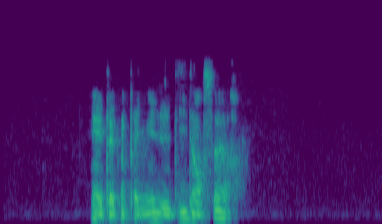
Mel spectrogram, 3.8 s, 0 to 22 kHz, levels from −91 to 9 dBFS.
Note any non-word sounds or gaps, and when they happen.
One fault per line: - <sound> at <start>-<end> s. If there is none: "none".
none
